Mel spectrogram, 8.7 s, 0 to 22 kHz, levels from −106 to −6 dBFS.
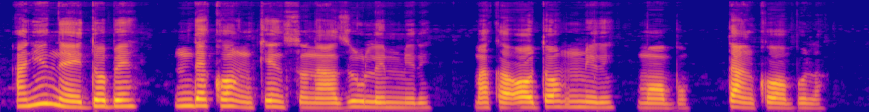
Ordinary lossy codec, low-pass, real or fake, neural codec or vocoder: none; none; real; none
